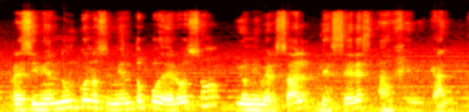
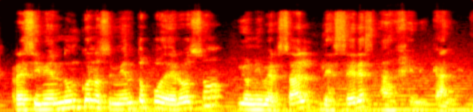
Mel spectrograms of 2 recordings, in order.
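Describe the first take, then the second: Both takes have the same delivery.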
